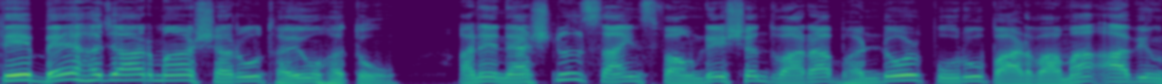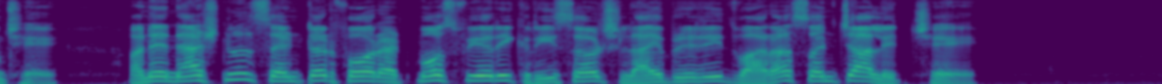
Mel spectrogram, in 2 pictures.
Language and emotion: Gujarati, neutral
